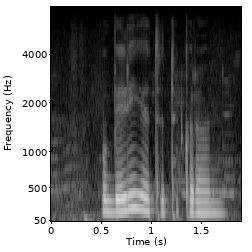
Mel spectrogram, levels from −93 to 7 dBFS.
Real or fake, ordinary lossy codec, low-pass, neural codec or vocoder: real; none; 7.2 kHz; none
